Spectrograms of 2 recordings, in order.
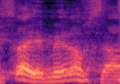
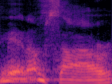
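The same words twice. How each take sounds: First: Retold apology. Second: Low, soft, sheepish apology; meek and hushed, pitch dropped; retold apology. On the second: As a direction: back down quietly. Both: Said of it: "I said".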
